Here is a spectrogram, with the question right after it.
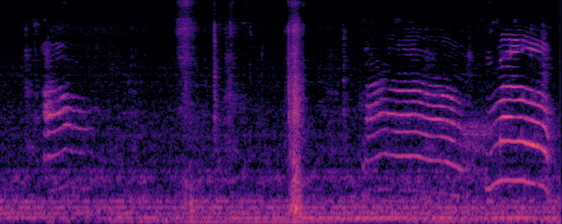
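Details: Two pet cats shouting meow; clear harmonic meows, an early one then two longer drawn-out meows near the end, with a sharp bump and low rumbling background noise.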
